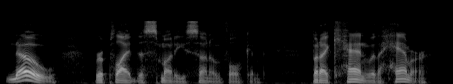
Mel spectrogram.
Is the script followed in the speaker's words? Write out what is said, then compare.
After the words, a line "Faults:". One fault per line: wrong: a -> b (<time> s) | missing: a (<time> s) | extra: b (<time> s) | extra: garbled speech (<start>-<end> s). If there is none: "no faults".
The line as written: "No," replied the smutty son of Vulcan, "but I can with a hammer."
"No," replied the smutty son of Vulcan, "but I can with a hammer."
Faults:
no faults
